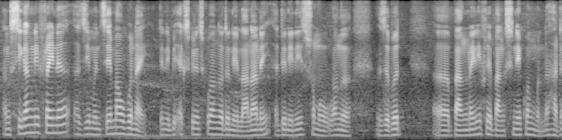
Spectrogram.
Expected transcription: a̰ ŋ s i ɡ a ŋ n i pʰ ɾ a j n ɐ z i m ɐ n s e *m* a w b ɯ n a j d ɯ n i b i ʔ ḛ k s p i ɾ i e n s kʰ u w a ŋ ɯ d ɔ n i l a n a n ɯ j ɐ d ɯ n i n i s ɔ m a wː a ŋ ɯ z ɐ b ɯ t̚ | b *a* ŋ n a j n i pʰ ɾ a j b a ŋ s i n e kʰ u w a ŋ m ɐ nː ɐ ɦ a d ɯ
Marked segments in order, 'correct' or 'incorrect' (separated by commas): correct, correct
